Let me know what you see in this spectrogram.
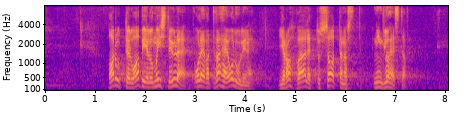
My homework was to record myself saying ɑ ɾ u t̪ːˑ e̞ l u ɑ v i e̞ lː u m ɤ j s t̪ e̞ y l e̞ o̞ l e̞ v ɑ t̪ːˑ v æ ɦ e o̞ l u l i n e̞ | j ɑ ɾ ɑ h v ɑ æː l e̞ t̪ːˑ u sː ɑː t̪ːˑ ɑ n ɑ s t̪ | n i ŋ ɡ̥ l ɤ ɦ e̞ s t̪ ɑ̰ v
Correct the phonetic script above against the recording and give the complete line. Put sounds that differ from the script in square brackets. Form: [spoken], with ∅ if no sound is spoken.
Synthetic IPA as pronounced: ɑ ɾ u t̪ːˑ e̞ l u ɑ [b] i e̞ [l] u m ɤ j s t̪ e̞ y l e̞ o̞ l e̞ v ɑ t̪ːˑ v æ ɦ e o̞ l u l i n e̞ | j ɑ ɾ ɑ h v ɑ æː l e̞ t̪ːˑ u sː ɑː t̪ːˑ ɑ n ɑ s t̪ | n i ŋ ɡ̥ l ɤ ɦ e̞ s t̪ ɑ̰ v

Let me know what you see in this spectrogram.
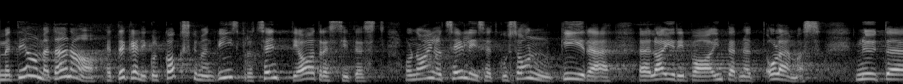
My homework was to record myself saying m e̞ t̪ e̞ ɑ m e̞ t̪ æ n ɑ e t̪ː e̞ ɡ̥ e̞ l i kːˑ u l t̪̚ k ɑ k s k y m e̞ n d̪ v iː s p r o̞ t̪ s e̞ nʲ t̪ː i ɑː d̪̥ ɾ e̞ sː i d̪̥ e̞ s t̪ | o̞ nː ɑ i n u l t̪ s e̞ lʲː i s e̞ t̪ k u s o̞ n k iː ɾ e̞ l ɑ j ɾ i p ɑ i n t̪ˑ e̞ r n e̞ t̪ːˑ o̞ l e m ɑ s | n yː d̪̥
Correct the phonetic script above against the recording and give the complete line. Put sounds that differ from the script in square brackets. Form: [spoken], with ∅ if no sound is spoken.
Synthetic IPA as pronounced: m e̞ t̪ e̞ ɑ m e̞ t̪ æ n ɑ e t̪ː e̞ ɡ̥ e̞ l i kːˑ u l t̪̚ k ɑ k s k y m e̞ n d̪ v iː s p r o̞ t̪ s e̞ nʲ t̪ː i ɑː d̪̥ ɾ e̞ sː i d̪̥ e̞ s t̪ | o̞ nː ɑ [j] n u l t̪ s e̞ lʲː i s e̞ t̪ k u s o̞ n k iː ɾ e̞ l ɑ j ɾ i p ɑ i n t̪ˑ e̞ r n e̞ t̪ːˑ o̞ l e m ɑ s | n yː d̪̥

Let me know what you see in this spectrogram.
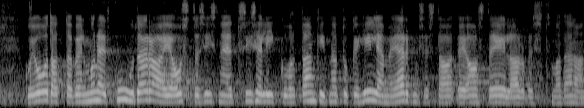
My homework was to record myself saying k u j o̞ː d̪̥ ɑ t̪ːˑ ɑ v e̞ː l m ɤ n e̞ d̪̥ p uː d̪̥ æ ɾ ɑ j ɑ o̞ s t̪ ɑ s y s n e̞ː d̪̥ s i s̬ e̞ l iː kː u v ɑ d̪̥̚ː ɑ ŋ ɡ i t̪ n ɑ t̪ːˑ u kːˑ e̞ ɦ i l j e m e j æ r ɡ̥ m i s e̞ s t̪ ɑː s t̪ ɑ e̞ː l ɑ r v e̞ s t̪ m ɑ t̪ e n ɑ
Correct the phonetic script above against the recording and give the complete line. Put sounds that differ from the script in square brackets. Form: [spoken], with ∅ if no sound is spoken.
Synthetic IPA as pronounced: k u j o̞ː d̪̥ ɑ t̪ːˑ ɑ v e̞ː l m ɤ n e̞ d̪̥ [k] uː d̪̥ æ ɾ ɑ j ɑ o̞ s t̪ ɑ s [i] s n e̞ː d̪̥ s i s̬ e̞ l iː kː u v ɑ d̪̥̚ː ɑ ŋ ɡ i [d̪] n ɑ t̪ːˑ u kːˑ e̞ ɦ i l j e m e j æ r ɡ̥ m i s e̞ s t̪ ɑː s t̪ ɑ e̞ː l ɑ r v e̞ s t̪ m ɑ t̪ [æ] n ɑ

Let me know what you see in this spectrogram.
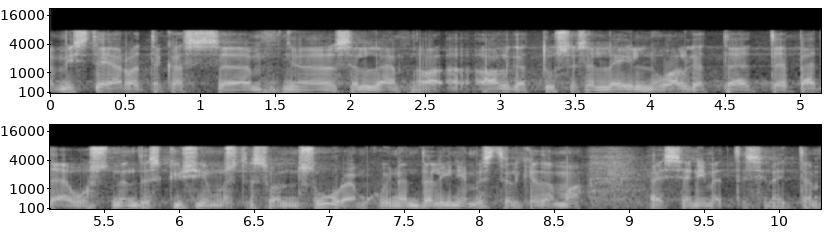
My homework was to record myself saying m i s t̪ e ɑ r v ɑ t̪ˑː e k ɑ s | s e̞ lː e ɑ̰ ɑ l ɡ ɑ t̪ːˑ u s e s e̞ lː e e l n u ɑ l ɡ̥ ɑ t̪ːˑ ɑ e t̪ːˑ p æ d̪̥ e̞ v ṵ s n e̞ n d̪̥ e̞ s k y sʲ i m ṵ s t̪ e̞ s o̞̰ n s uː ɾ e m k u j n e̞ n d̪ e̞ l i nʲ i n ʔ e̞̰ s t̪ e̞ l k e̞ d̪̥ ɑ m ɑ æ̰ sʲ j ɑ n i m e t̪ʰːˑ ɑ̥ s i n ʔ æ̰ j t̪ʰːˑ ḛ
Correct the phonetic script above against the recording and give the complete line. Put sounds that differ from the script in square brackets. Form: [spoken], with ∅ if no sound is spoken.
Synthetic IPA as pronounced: m i s t̪ e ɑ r v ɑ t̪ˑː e k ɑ s | s e̞ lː e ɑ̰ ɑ l ɡ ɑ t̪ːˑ u s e s e̞ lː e e l n u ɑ l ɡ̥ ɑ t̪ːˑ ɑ e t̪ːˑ p æ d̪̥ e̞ v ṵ s n e̞ n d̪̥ e̞ s k y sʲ i m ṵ s t̪ e̞ s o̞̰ n s uː ɾ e m k u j n e̞ n d̪ e̞ l i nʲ i [m] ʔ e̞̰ s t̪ e̞ l k e̞ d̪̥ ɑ m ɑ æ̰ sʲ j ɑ n i m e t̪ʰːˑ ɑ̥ s i n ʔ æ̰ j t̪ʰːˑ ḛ

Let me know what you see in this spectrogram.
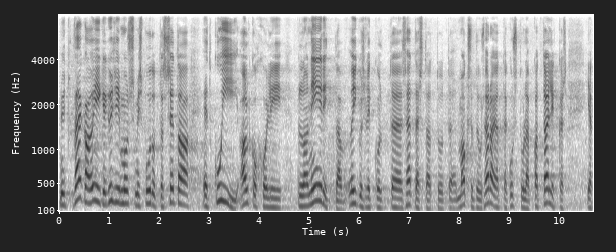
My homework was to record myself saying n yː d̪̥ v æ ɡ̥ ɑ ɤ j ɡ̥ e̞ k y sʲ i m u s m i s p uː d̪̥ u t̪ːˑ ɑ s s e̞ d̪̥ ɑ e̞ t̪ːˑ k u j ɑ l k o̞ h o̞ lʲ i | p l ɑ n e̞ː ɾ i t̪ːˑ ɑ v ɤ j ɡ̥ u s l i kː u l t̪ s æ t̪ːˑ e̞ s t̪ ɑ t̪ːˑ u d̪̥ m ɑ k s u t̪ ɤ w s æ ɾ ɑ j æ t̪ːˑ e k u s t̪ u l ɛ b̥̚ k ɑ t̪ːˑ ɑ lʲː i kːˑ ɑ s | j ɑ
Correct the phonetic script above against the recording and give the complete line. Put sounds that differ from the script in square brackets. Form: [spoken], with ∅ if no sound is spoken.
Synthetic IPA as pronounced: n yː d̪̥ v æ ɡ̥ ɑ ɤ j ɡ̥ e̞ k y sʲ i m u s m i s p uː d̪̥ u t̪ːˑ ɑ s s e̞ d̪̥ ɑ e̞ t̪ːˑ k u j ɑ l k o̞ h o̞ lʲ i | p l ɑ n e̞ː ɾ i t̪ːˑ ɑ v ɤ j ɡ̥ u s l i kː u l t̪ s æ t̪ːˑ e̞ s t̪ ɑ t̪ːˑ u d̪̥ m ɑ k s u t̪ ɤ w s æ ɾ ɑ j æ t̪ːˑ e k u s t̪ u l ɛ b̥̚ k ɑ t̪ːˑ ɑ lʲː i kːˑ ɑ s | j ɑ

